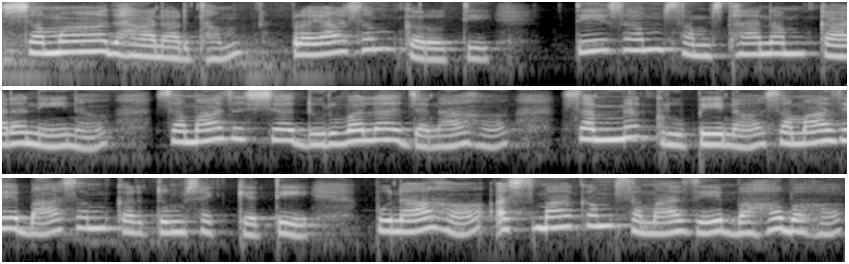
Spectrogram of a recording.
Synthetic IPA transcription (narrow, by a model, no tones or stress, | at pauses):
sɐmaːd̪ʱaːnɐɾt̪ʰɐmpɾɐjaːsɐmkɐɾoːt̪i | t̪eːsɐmsɐmst̪ʰaːnɐmkaːɾɐneːnɐsɐmaːd͡ʒɐsjɐd̪uɾʋɐlɐd͡ʒɐnaːɦɐ | sɐmjɐkɾuːpeːnɐsɐmaːd͡ʒeːbʱaːsɐmkɐɾt̪umʃɐkjɐt̪eː | punaːɦɐɐsmaːkɐmsɐmaːd͡zeːbɐɦɐbɐɦɐ̆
